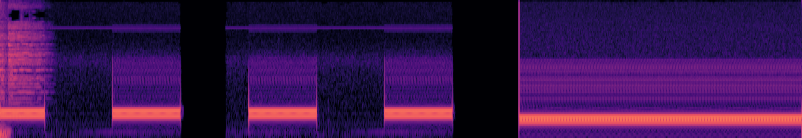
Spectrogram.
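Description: Telephone busy signal: a two-note beep pulsing on and off about once a second, then a steady two-note dial tone from about four seconds in.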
